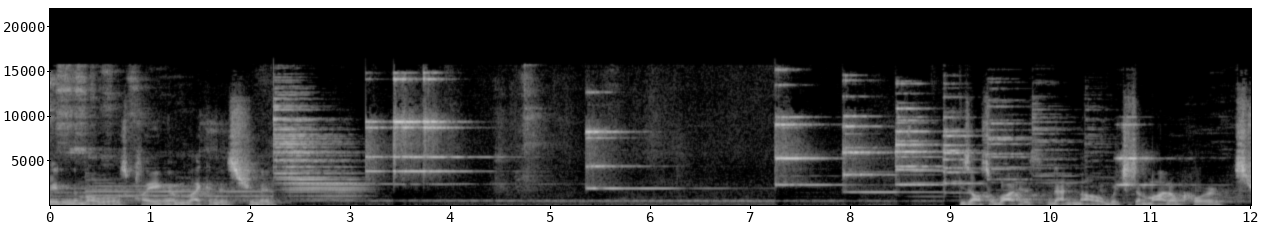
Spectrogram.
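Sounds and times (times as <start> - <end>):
metal discs ringing: 0.0 - 11.6
low ringing tone: 0.0 - 12.0.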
